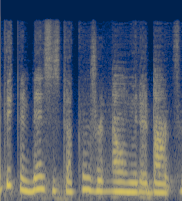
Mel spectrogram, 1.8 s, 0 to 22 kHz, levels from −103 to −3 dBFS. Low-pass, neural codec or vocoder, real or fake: 14.4 kHz; codec, 44.1 kHz, 0.9 kbps, DAC; fake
